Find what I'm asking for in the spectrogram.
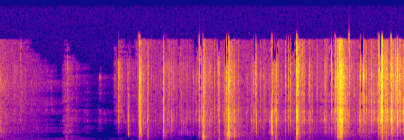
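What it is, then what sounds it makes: Paper tea packet crinkled. The folded top of a filled paper loose-leaf tea packet is rubbed and crinkled between fingers. After a near-silent start, a run of sharp, bright crinkles and crackles builds up, dry and short with almost no low end.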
